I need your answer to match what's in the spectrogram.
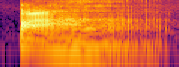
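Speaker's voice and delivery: a sharp low whip-crack sound. Acted. Preacher mimicking the whip on Asiya, sharp crack. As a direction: crack the whip with your mouth.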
